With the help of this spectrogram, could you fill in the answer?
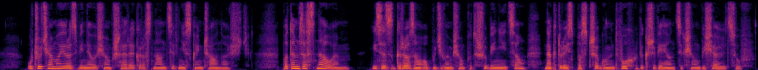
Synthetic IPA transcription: ut͡ʂut͡ɕamɔjɛɾɔzvʲinɛwɘɕɛfʂɛɾɛkɾɔsnɔnt̪sɘvɲɛskɔɲt͡ʂɔnɔɕt͡ɕ | pɔt̪ɛmzasnɔwɛm | izɛzɡɾɔzɔ̃w̃ʔɔbud͡ʑiwɛmɕɛ̃pɔt̪ʂubʲjeɲit̪sɔ̃w̃nakt̪uɾɛjspɔstʂɛɡwɛmd̪vuxvɘkʂɘvʲjajɔnt̪sɘxɕɛ̃vʲiɕɛlt̪sṵf

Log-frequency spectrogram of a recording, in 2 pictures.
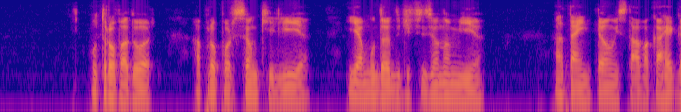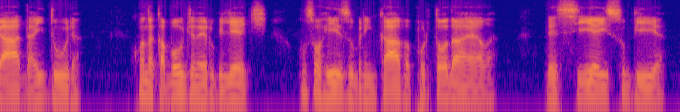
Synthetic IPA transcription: ʊt̪ɾovad̪oɾ | ɐpɾopoɾsɐ̃w̃kʰɪliɐ | iɐmud̪ɐ̃nd̪ʊd͡ʒɪfizionomiɐ | at̪ɛẽnt̪ɐ̃w̃ɪst̪avɐkaɦeɡad̪ɐɪd̪uɾɐ | kwɐ̃d̪ʊakabowd͡ʒɪleɾʊbiʎet͡ʃɪ̥ | ũsoɦizʊbɾĩŋkavɐpoɾt̪od̪ɐɛlɐ | d̪esiɐɪsubiɐ

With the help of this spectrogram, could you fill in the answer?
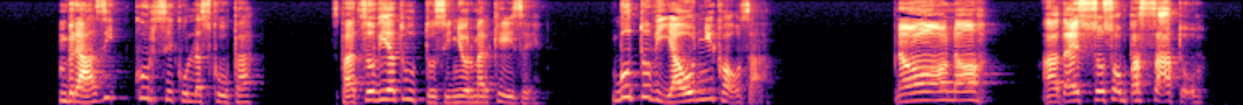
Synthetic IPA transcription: bɾaːzikorsekolːaskoːpa | spat̪sːoviːat̪ut̪ːosiɲːormarkeːze | but̪ːoviːaoɲːikɔːza̰ | nɔnɔ | ad̪ɛsːosompasːaːt̪o

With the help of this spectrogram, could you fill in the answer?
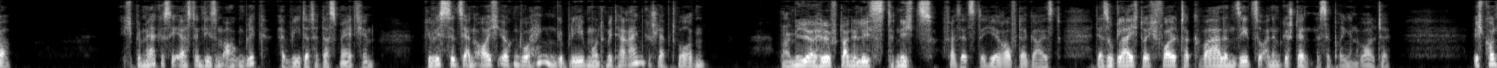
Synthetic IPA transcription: ʔɪçb̥əmɛɐkəz̥iːʔeːɐstɪndiːzəmʔaʊɡŋ̩blɪkʔɛɐviːdɐtʰəd̥asmɛːtçən | ɡ̥əvɪsz̥ɪntz̥iːʔa̰nʔɔʏçʔɪɐɡŋ̩tv̥oːhɛŋənɡəbliːbm̩ʊntmɪthɛʁaɪnɡəʃlɛptv̥ɔɐdn̩ | b̥aɪmiːɐɦɪlftʔaɪnəlɪstnɪçt͡sfɛɐzɛt͡stʰəɦiːʁaʊfd̥eːɐɡaɪst | d̥eːɐzoːɡlaɪçd̥ʊɐçfɔltʰɐkʰv̥aːlənziːt͡suʔaɪnəmɡəʃtɛntnɪsəb̥ʁɪŋənvɔltʰə | ʔɪçkʰɔn

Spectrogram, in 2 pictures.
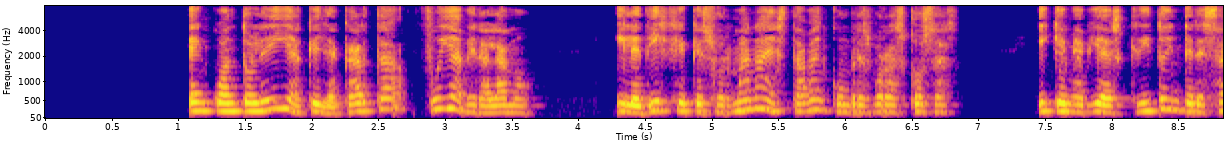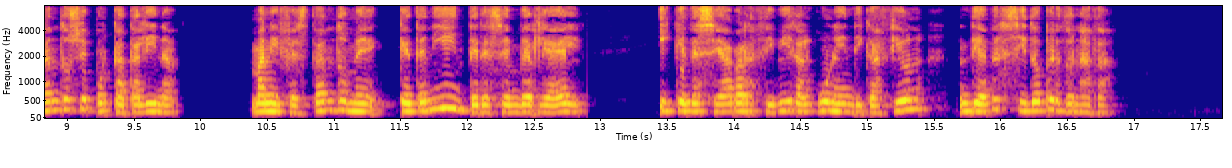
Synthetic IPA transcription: e̞ŋkwant̪o̞le̞iake̞ʎakaɾt̪afwiaβe̞ɾalamo̞ | ile̞ðixe̞ke̞sue̞ɾmanae̞st̪aβae̞ŋkumbɾe̞zβo̞rasko̞sas | ike̞meaβiae̞skɾit̪o̞int̪e̞ɾe̞sand̪o̞se̞po̞ɾkat̪alina | manife̞st̪and̪o̞me̞ke̞t̪e̞niaint̪e̞ɾe̞se̞mbe̞ɾleae̞l | ike̞ðe̞se̞aβare̞θiβiɾalɣunaind̪ikaθjo̞n | d̪eaβe̞ɾsiðo̞pe̞ɾðo̞naða

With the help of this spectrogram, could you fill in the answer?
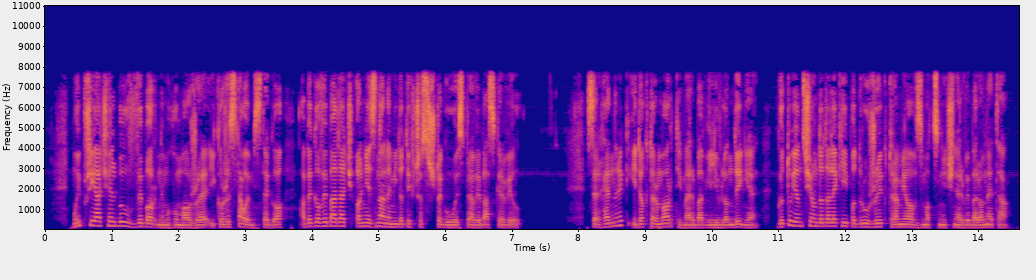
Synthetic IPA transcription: mujpʂɘjat͡ɕɛlbɘwvːɘbɔɾnɘmxumɔʐɛʔḭkɔʐɘst̪awɛmst̪ɛɡɔʔa̰bɘɡɔvɘbad̪at͡ɕɔɲɛznanɛmʲid̪ɔt̪ɘxt͡ʂasʂt͡ʂɛɡuwɘspɾavɘbaskɛɾvʲḭl | sɛɾxɛnɾɘkid̪ɔkt̪ɔɾmɔɾt̪ʲimɛɾbavʲilʲivlɔnd̪ɘɲɛ̰ | ɡɔt̪ujɔnt̪sɕɛd̪ɔd̪alɛkʲejpɔd̪ɾuʐɘkt̪uɾamʲjawavzmɔt̪sɲit͡ɕnɛɾvɘbaɾɔnɛt̪a

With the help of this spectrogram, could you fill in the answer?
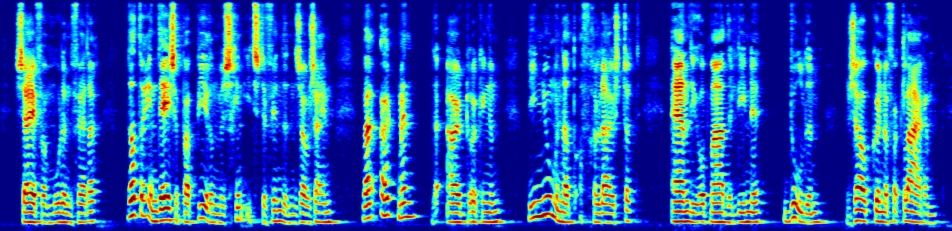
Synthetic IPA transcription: z̥ɛjvəɹmudənvɛdəɹ | d̥ɑtɛrɪndejzəpapiːrənmɪsχinḭtstəvɪndənzɑwzɛjn | ʋaːrœɥtmɛndəœɥt̚drɵkɪŋən | d̥injumənɦɑtɑfχəlœɥstəɹt | ɛndiɔpmaːdəlinə | dulˠdən | zɑwkɵnəvəɹklaːrən

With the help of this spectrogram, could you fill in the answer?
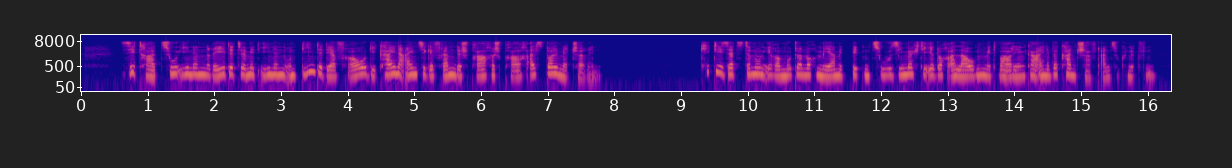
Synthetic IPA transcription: z̥iːtʁ̥aːt̚t͡suʔiːnənʁeːdətʰəmɪtʔiːnənʊnt̚d̥iːntədeːɐfʁ̥aʊdiːkʰaɪnə̰ʔa̰ɪnt͡sɪɡəfʁ̥ɛmdəʃpʁ̥aːχəʃpʁ̥aːχʔa̰lsd̥ɔlmɛt͡ʃə̰ʁɪ̰n | kʰɪtizɛt͡stənuːniːʁ̞ɐmʊtɐnɔχmeːɐmɪt̚b̥ɪtn̩t͡suːziːmœçtəʔiːɐdɔχɛ̰ɐlaʊbm̩mɪtv̥aʁɛŋkaʔaɪnəbəkʰantʃaftʔa̰nt͡su̥knʏpp͡fn̩

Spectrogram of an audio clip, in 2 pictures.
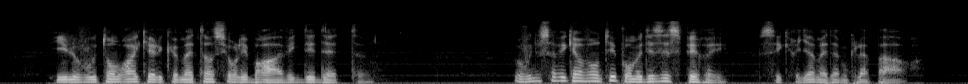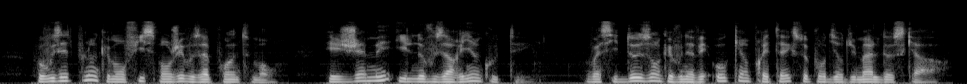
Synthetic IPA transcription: ilvut̪ɔ̃bʁakʲɛlkəmat̪ɛ̃syʁlebʁaːvɛk̚d̪ed̪ɛt̪ | vunəsavekɛ̃vɑ̃t̪epuʁməd̪ezɛspeʁe | sekχijamad̪amklapaʁ | vuvuzɛt̪plɛ̃kəmɔ̃fismɑ̃ʒɛvozapwɛ̃t̪mɑ̃ | eʒamɛʔilnəvuzaʁjɛ̃kut̪ʰe | vwasid̪øzɑ̃kəvunaveʔokʲɛ̃pχet̪ɛkst̪əpuʁd̪iʁd̪ymald̪ɔskaʁ

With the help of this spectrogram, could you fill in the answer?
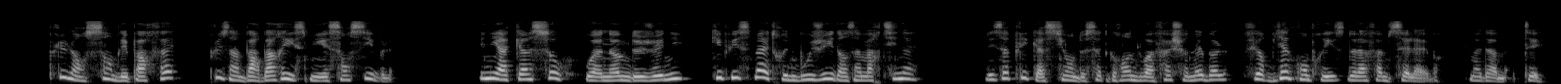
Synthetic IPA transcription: plylɑ̃sɑ̃blɛpaʁfɛ | plyzɛ̃baʁbaʁismiɛsɑ̃sibl | ilniakɛ̃souɛ̃nɔmd̪əʒeni | kʲipɥismɛt̪χynbuʒid̪ɑ̃zɛ̃maʁt̪ʰinɛ | lezaplikasjɔ̃d̪əsɛt̪ɡʁɑ̃d̪lwafaʃɔneblfyʁbjɛ̃kɔ̃pχizd̪əlafamselɛ̰bʁ | mad̪amt̪e

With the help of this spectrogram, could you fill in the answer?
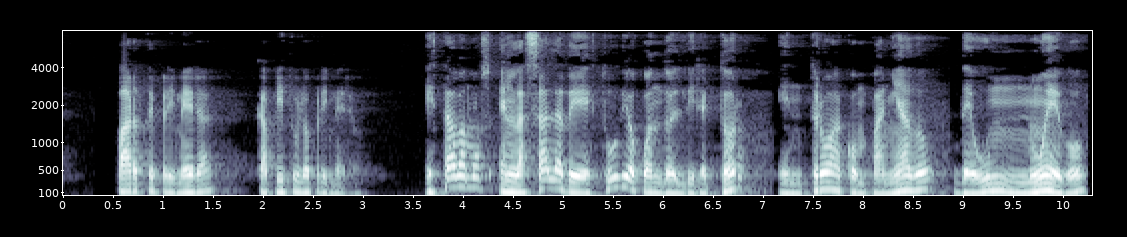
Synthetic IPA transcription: paɾt̪epɾimeɾa | kapit̪ulo̞pɾime̞̰ɾo | est̪aβamo̞senlasalaðe̞ːst̪uðjo̞kwand̪o̞eld̪iɾek̚t̪o̞ɾ | ent̪ɾo̞ako̞mpaɲaðo̞ | ðe̞unːweβo

